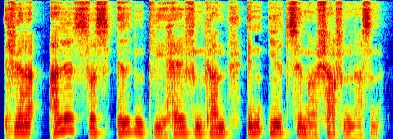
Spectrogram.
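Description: An earnest, melancholy English lord , played by a male audiobook narrator, gracious and dignified. He speaks with formal sincerity in a husky voice, recorded dry and close. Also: fairly high pitch, lively intonation, normal speed, darkish tone, dry recording. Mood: grateful, gracious.

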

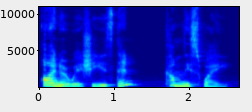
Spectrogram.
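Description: A woman's voice: mid-range voice, sing-song, measured pace, heavily acted. A woman voicing an eager, helpful but muddled butterfly in a storybook, encouraging and exclamatory. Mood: eager, confident. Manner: bright-eyed, encouraging, exclamatory.

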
